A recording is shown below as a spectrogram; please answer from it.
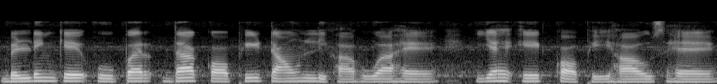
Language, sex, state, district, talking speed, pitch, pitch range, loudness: Hindi, male, Madhya Pradesh, Umaria, 115 wpm, 140 Hz, 125-150 Hz, -17 LUFS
